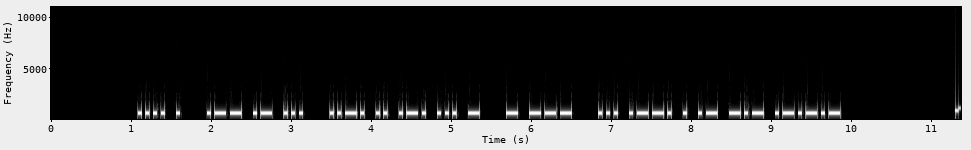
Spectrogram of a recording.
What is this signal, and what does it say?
Morse code, heard as a keyed tone, about 25 wpm, 700 Hz. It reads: HE WAS FIRST TO SPEAK.
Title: Sentences from Top 1100 Words 25wpm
